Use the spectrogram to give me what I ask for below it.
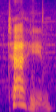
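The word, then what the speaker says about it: tahini: It's pronounced Tahine.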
